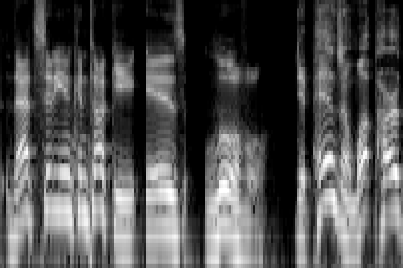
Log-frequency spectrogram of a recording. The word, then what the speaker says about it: Louisville: to point out because whenever i hear people pronounce it louisville or some other variation of the word correct me if i'm wrong but the accurate way to pronounce that city in kentucky is louisville depends on what part of the city you're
